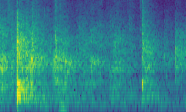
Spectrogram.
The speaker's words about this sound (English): Somebody felt led to clap with me on that.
